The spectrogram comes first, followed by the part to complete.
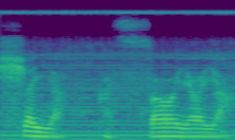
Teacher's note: तालव्य स और मूर्धन्य स नियमित रूप में नियमित स में दंत स में बदल गया।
